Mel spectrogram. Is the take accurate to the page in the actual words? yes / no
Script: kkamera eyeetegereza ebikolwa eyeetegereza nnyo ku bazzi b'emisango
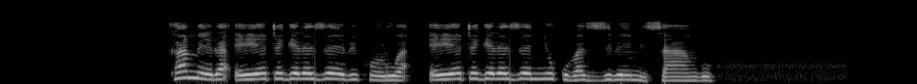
yes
